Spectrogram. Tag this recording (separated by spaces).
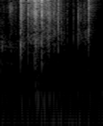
break glass sound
